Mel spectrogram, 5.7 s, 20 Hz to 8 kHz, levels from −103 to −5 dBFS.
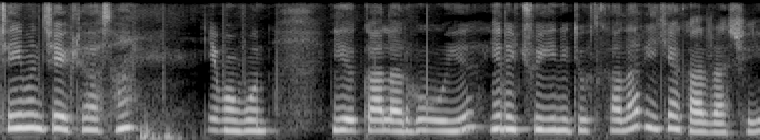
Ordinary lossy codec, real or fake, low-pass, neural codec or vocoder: none; real; 7.2 kHz; none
